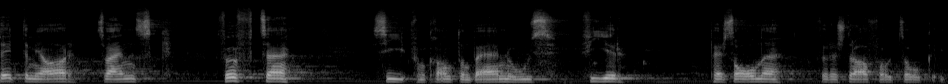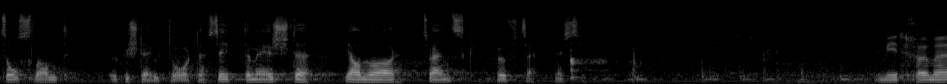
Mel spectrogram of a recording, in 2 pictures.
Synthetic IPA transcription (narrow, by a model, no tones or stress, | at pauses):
sɪtːɪmjɑːɾt͡svænt͡sk | fɵft͡sæ | sifɔmkʰɑ̰ntonbæːrnuːsfiːəɾ | pʰɛɾsoːnəfʏɾəʃtɾɑːfɔwt͡soːɡ̥ɪt͡sʊslɑ̰nd̥ | ʏb̥əʃtɛ̰ltʋɔ̰ːɾd̥əsɪtəmeːrʃtəjɑnuɑːɾt͡sʋænt͡sk | fɵft͡sæ̰mɛsi̥ | mɪɾχœmə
